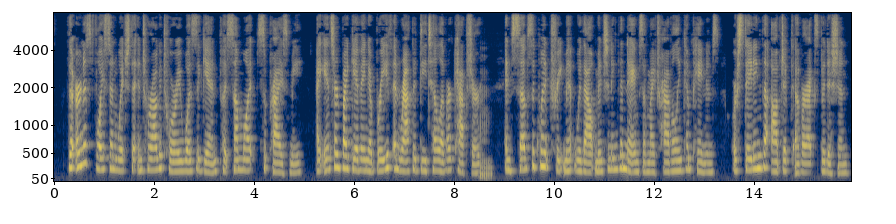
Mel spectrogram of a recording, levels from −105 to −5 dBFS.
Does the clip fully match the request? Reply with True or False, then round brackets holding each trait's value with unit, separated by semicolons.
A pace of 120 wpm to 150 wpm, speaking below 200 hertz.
False (160 wpm; 185 Hz)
